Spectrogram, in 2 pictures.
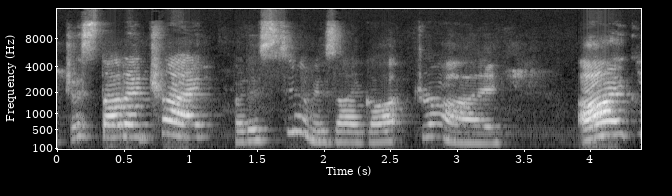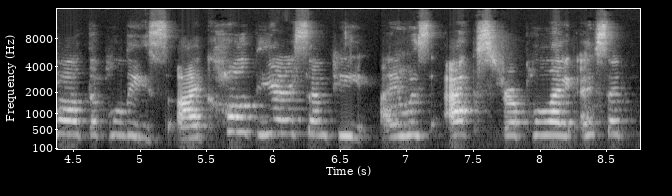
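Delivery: ordinary delivery, nothing marked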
